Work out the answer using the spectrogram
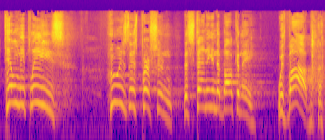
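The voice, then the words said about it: Very heavy foreign accent. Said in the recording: “with a very heavy accent”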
